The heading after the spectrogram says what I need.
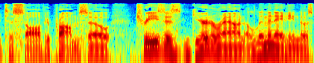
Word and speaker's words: TRIZ: this simple newsletter now the correct pronunciation for the acronym is trees but you'll hear people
